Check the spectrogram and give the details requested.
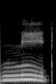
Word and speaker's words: knead: आगे KNEAD नीट, यहाँ पे भी के साइलेंट है, नीड होता है मसलना या गूंदना, मसलना या गूंदना।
